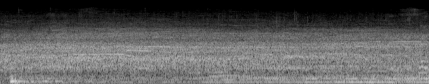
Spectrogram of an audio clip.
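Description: Audience-recorded arena crowd noise between songs at a rock concert, with a low steady drone from the stage's amplified instruments building about a second in. A single thump at the very start.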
